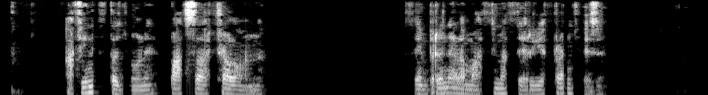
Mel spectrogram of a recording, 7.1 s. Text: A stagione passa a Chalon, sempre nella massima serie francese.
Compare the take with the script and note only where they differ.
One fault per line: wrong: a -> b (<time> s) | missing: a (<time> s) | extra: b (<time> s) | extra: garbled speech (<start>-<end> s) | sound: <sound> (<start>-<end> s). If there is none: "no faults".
extra: fine (0.7 s)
